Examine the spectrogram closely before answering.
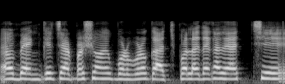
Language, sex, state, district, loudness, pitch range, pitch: Bengali, female, Jharkhand, Jamtara, -12 LUFS, 245-265 Hz, 255 Hz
